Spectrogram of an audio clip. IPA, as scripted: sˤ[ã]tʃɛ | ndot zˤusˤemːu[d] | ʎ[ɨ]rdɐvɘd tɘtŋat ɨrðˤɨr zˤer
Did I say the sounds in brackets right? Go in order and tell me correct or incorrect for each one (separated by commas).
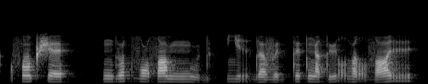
correct, correct, incorrect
